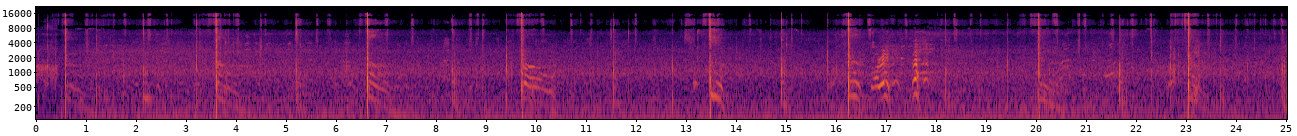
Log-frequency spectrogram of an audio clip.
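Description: Tennis rally on a hard court: loud racket-on-ball strikes of backhand groundstrokes about every three to four seconds, with fainter hits and ball bounces from the far end in between.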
